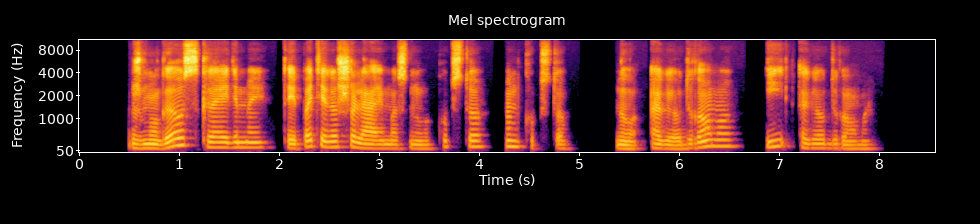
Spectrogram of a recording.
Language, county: Lithuanian, Telšiai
